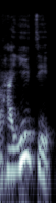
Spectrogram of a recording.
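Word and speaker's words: הייתי: the hya okay so t rhymes with me it's I or me okay so hayiti I was in the past tense so there.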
